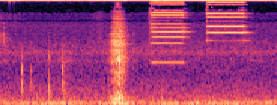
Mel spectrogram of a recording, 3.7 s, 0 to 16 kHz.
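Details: OMP M2 V3 Pro helicopter on Mikado VControl: two steady high half-second beeps in a quiet room as the controller resets normally after saving settings with S-Bus range set to Futaba.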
